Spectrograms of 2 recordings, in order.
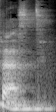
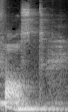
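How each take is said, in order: First: It is said in an American accent. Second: It is said in a British accent. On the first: "بالنطق الامريكان بنقول fast" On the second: "بالنطق البريتش البريطاني بنقول fast"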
